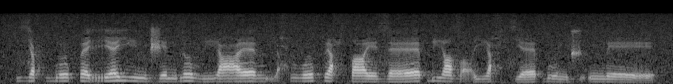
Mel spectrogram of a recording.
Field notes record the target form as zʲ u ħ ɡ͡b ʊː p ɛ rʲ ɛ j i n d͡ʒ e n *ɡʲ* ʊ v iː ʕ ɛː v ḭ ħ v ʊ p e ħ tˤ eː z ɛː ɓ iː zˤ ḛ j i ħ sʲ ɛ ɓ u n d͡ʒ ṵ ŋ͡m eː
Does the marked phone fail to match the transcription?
yes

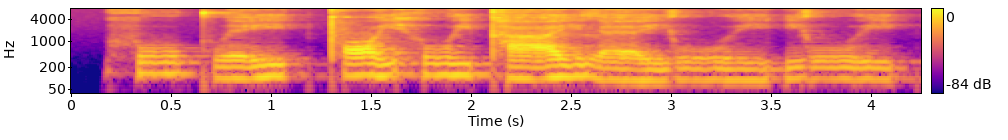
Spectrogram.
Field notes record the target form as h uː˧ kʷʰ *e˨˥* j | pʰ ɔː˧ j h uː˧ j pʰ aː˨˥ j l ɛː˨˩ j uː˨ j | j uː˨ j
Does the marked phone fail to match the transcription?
yes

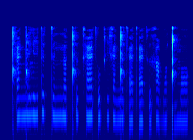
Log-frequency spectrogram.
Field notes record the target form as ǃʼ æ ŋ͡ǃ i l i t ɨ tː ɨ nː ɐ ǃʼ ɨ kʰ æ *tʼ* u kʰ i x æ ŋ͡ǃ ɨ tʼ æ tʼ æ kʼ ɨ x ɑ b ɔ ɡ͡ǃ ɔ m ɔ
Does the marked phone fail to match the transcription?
no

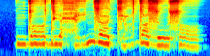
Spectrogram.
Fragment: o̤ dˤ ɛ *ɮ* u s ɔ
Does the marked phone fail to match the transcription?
yes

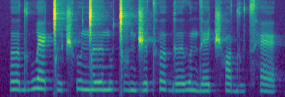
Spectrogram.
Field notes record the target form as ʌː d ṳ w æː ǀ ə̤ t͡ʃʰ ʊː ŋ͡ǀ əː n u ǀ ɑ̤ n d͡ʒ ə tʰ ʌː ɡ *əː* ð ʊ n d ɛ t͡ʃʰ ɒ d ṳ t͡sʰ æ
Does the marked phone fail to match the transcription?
no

